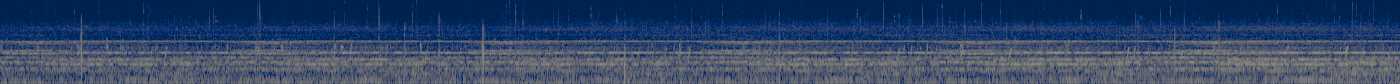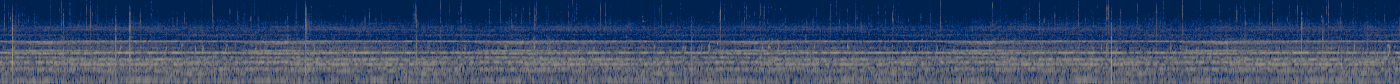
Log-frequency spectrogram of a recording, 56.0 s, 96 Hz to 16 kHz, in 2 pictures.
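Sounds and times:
soft music of held chords: 0.0s - 56.0s
steady rain: 0.0s - 56.0s
wood fire crackling: 0.0s - 56.0s.

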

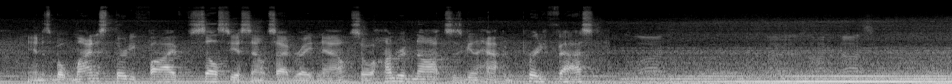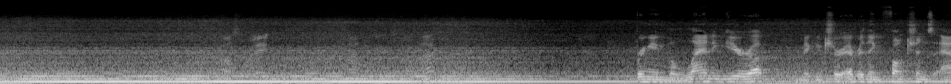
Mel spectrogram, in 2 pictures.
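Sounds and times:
turboprop propeller drone: 0.0s - 19.0s.

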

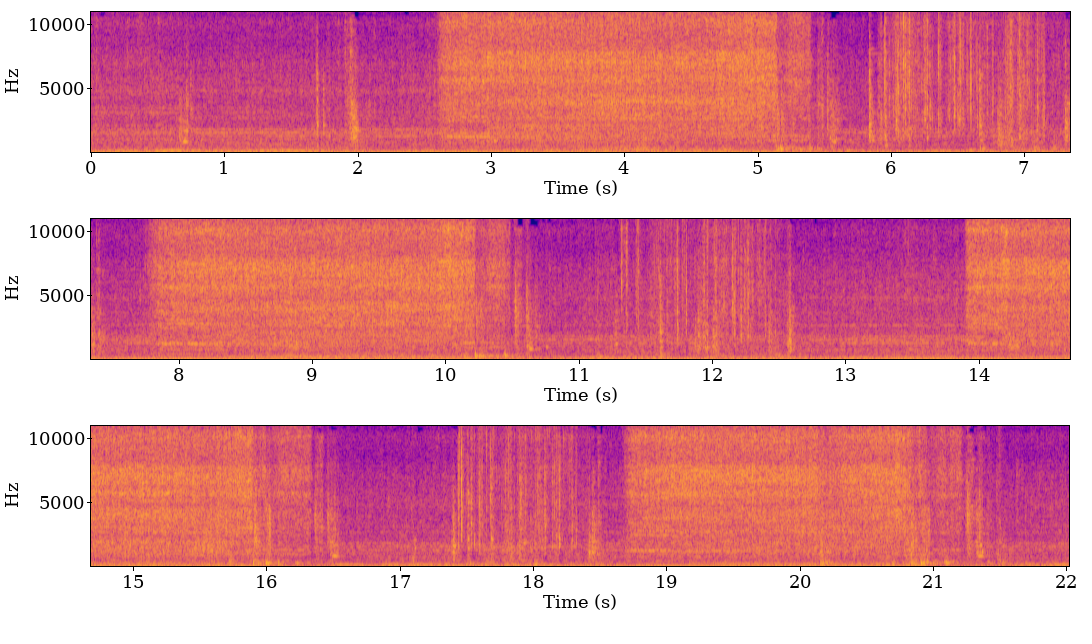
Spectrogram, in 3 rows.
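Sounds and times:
wood creaking and crackling: 5.0s - 7.5s, 10.1s - 12.7s, 15.7s - 18.7s
wood cracking sharply: 5.1s - 7.5s, 10.2s - 12.7s, 17.4s - 18.6s.

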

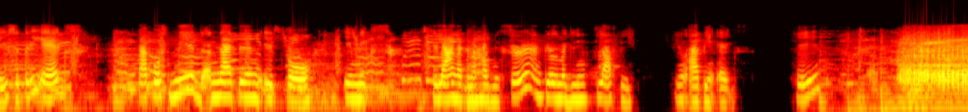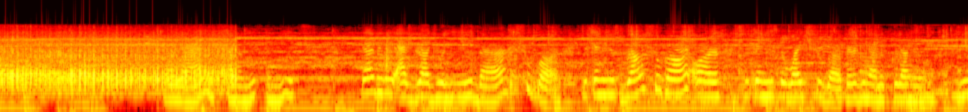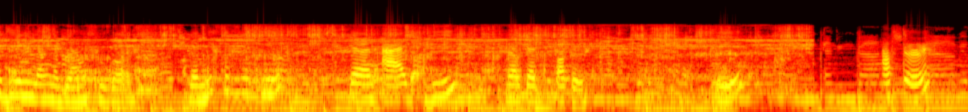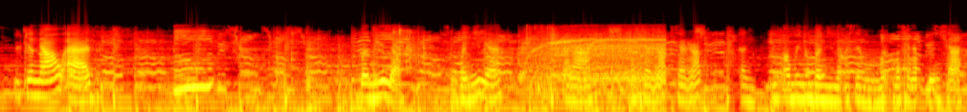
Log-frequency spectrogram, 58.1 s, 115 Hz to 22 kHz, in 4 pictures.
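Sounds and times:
background music with singing: 0.0s - 7.3s, 12.4s - 14.0s, 16.9s - 58.0s
electric hand mixer running: 13.2s - 41.3s, 49.0s - 53.7s
beaters whipping eggs in steel bowl: 13.4s - 41.3s, 47.8s - 53.7s.

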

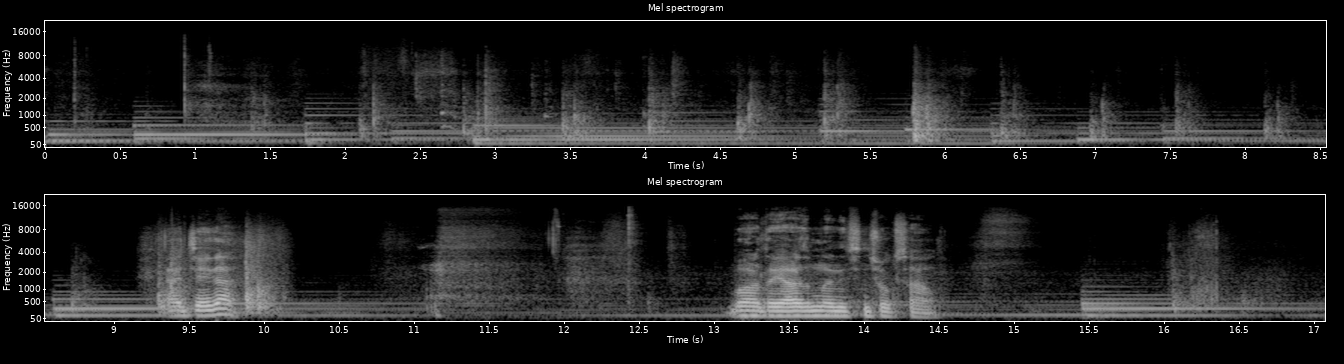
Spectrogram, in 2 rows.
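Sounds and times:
footsteps on hard floor: 0.0s - 10.7s, 15.6s - 16.9s
soft background music: 0.0s - 17.0s.

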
